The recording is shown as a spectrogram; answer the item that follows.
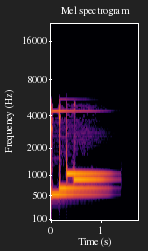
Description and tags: Fantasy SFX 002
Four note sequence.
ring-tone, phone, alarm, alert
